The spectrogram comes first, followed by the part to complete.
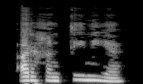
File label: argentina, nl; gcompris-data; geography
